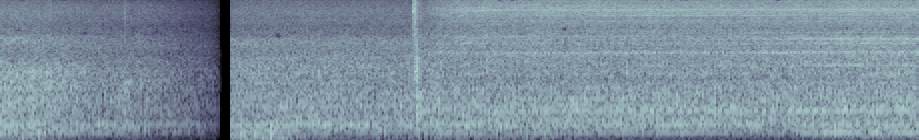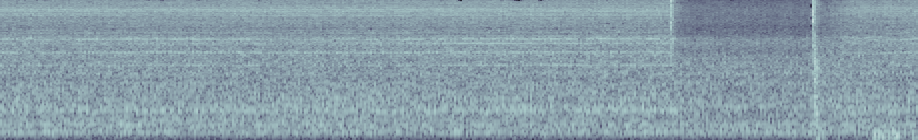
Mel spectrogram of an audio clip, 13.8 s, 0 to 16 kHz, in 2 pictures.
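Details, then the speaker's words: Hobart 135 MIG welder wire feed motor, which used to slow and stop after a few seconds, now with the thermistor bypassed: steady, even whir holding speed without slowing or cutting out; feed running normally, thermistor identified as the faulty part. "so you could hear that bypassing that thermistor basically takes care of the issue so it's a one easy way to narrow down to what the component problem is"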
